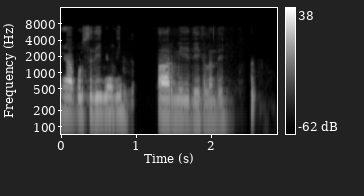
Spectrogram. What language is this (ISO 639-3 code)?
pan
